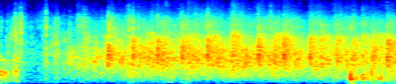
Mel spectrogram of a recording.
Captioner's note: applause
